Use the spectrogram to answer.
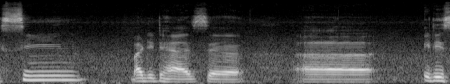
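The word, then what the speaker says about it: سين: place is this, that when the corner will touch to the upside front teeth, that then this will be pronounced sin, sin, sin.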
